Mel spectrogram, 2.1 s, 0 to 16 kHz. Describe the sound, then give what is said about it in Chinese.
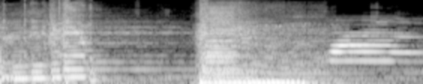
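Cat meows in a 2016 song: a few bright, harmonic mewing cries, each roughly half a second long, separated by short pauses. “从前面的一开始的喵叫到最后的一声喵叫，呈现出了猫自由灵动的那种状态”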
